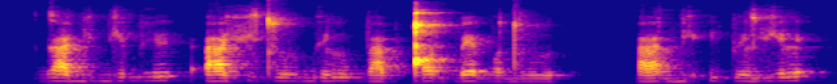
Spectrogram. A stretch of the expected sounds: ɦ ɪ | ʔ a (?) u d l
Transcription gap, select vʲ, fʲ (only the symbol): fʲ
